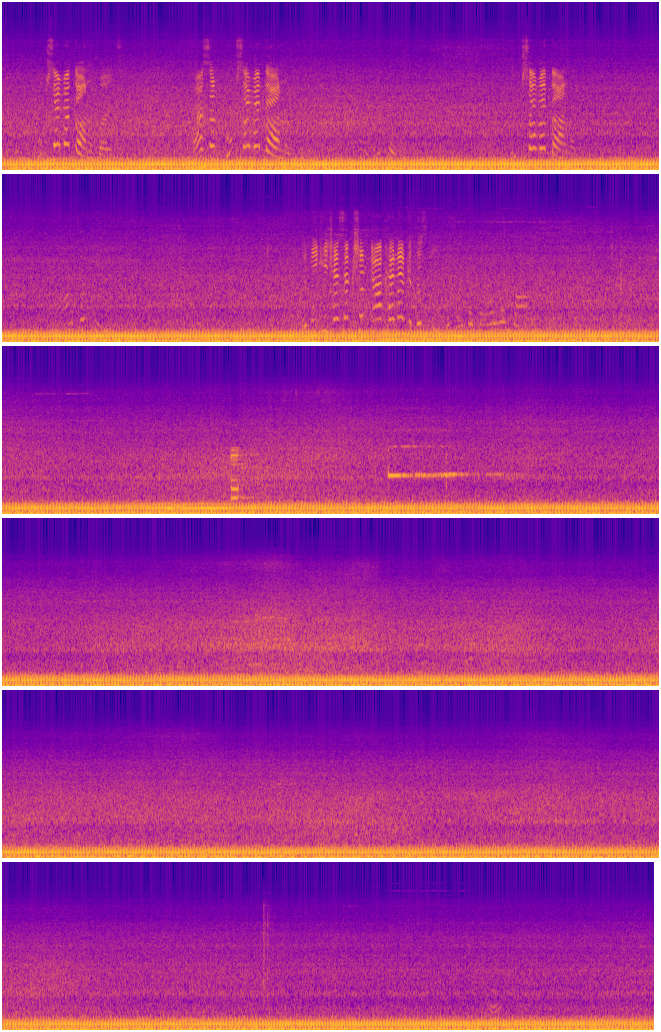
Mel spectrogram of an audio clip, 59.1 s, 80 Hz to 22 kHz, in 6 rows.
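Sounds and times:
motorcycle engine running: 0.0s - 59.0s
brief high tone: 23.1s - 23.8s, 25.4s - 28.8s.

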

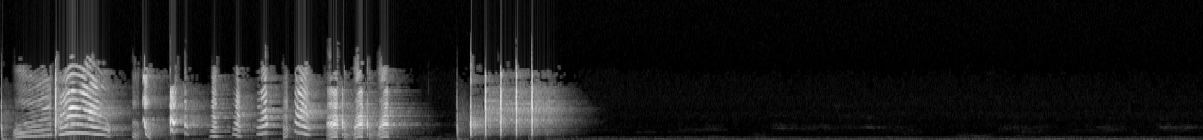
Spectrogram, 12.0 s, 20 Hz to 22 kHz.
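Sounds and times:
parakeet chattering: 0.0s - 5.6s
parakeet sharp clicks: 4.6s - 5.7s.

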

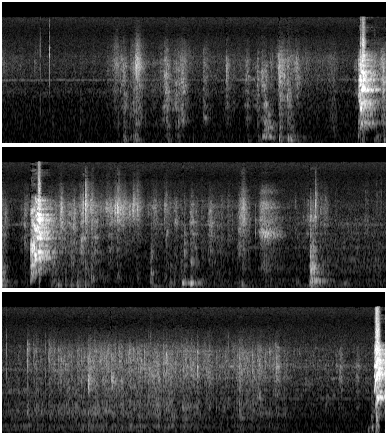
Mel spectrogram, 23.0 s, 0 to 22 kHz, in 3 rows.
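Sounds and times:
dog barking: 7.2s - 7.6s, 8.2s - 8.8s, 22.8s - 23.0s.

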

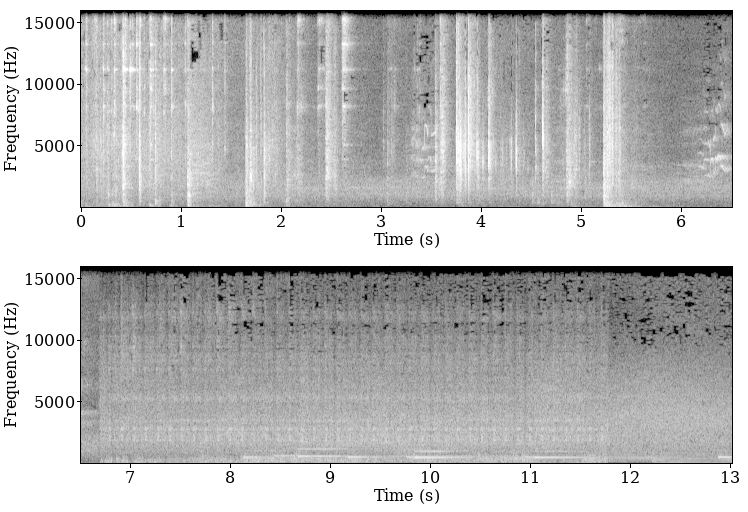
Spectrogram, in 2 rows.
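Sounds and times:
clicks and rustles: 3.5s - 5.2s.

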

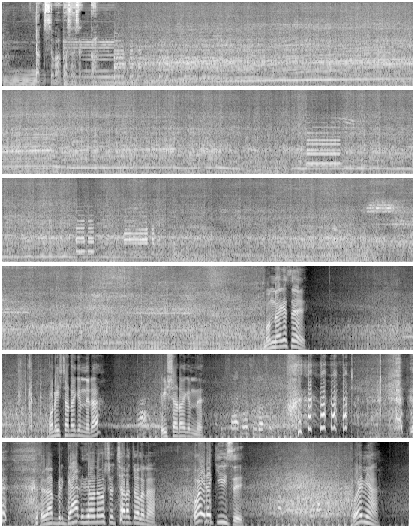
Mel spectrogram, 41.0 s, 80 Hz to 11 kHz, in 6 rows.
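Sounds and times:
vehicle horn honking: 1.2s - 3.2s, 11.8s - 13.0s, 14.8s - 16.4s, 19.6s - 21.0s
motorcycle engine at speed: 1.8s - 41.0s
wind rush on microphone: 6.2s - 23.5s.

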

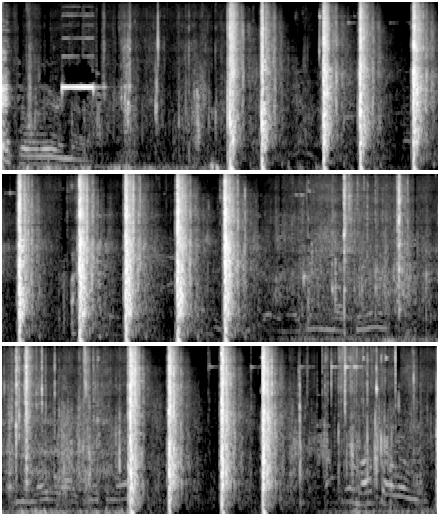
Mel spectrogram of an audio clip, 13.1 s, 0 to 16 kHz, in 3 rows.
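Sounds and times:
pistol shots: 2.2s - 6.9s, 10.0s - 11.6s.

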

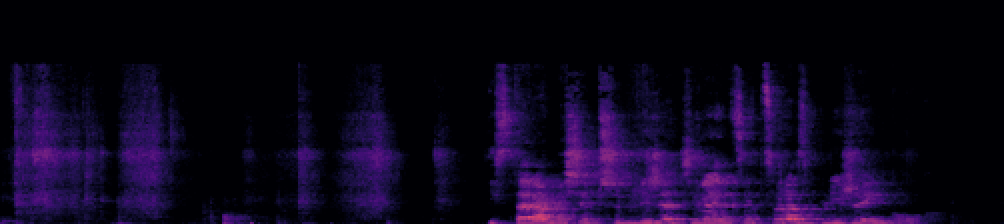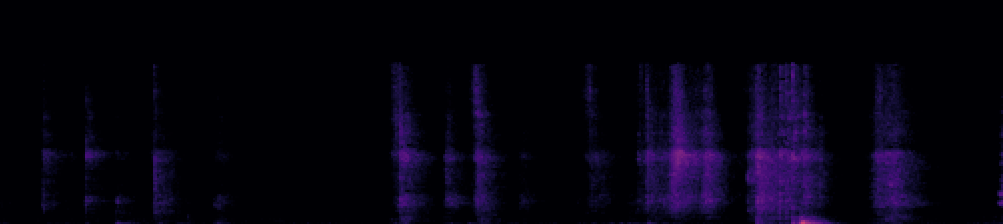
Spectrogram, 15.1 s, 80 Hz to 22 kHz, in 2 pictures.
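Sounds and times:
soft rustles on exercise mat: 0.0s - 3.6s.

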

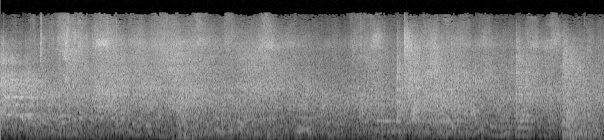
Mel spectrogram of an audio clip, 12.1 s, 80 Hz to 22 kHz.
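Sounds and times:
faint voices: 0.0s - 12.0s
skates hissing on ice: 1.0s - 6.3s.

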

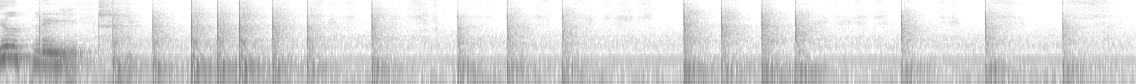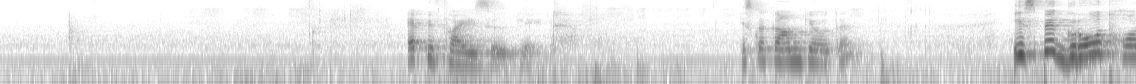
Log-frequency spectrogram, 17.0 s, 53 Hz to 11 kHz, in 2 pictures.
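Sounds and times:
marker writing on a board: 0.2s - 11.0s, 13.0s - 15.1s.

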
